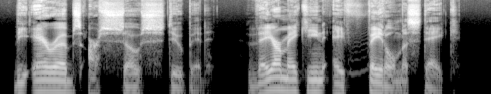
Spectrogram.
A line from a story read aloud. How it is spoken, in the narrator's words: An Israeli lieutenant colonel sneered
